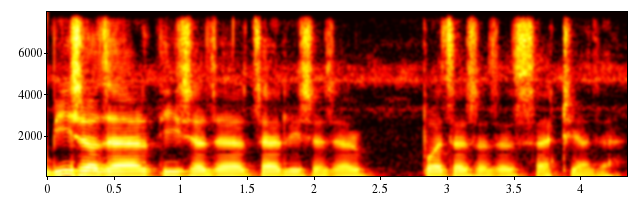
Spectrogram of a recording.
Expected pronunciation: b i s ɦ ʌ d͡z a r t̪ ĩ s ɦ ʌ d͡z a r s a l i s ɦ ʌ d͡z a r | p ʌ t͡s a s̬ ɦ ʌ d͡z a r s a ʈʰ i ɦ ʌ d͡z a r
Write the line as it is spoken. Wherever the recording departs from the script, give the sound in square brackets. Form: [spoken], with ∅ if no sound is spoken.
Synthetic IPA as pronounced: b i s ɦ ʌ d͡z a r t̪ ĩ s ɦ ʌ d͡z a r [t͡s] a l i s ɦ ʌ d͡z a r | p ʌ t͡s a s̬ ɦ ʌ d͡z a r s a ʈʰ i ɦ ʌ d͡z a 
